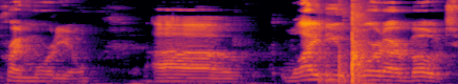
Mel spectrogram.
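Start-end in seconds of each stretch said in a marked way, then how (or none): 2.1-3.4 loud, booming, commanding voice, louder. Speaking to a creature in a magically amplified voice: loud and commanding voice. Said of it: "so I sound loud and commanding".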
